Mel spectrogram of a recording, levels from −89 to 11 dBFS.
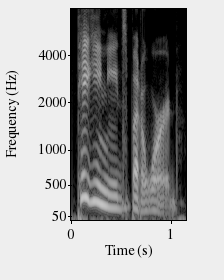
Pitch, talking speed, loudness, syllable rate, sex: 195 Hz, 260 wpm, -20 LUFS, 6.1 syllables/s, female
